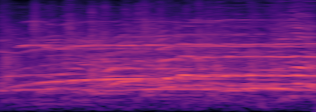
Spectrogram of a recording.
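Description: A brief, steady burst of applause mixed with crowd cheering and whooping, dense and fairly loud throughout, with no clear pauses.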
